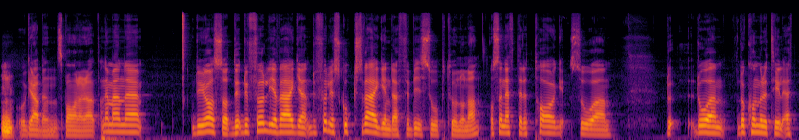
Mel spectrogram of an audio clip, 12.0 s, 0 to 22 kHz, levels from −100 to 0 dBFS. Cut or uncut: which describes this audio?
cut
